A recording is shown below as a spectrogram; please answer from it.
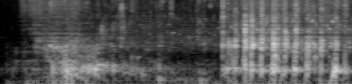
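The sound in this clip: An American Standard toilet flushing: a rush of water swells and then dips, and a louder gurgling, sucking surge follows. No talk is heard.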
